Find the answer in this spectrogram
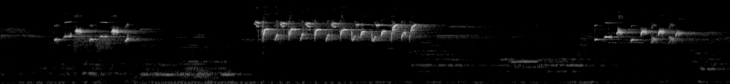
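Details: Royal European goldfinch singing in three bursts of quick bright twittering, the middle phrase a long rapid rattling run, with faint low hum and soft tones in the background.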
